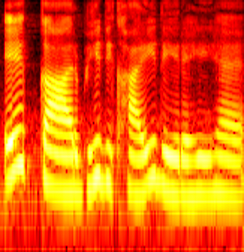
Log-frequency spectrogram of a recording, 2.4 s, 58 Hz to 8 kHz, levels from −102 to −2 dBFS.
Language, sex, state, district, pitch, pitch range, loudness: Hindi, female, Chhattisgarh, Raipur, 190 Hz, 180-225 Hz, -18 LUFS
